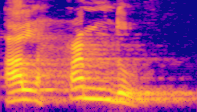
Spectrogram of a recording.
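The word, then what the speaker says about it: الحمد: রাব্বিল আলামিন, এখানে তোমার আলহামদু কি বলতে হবে? আল হামদু, হা হা অক্ষরটা উচ্চারণ করতে হবে। হা বলো, অর্থ পরিবর্তন হয়ে যাবে।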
